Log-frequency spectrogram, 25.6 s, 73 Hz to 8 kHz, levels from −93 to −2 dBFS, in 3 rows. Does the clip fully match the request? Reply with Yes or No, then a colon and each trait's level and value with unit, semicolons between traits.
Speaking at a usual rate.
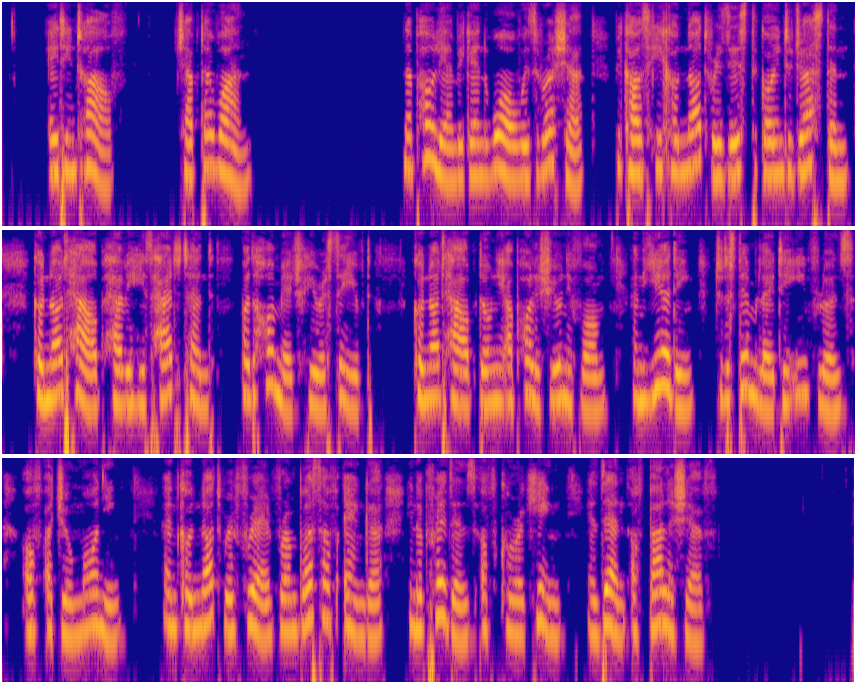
Yes: average, 150 wpm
